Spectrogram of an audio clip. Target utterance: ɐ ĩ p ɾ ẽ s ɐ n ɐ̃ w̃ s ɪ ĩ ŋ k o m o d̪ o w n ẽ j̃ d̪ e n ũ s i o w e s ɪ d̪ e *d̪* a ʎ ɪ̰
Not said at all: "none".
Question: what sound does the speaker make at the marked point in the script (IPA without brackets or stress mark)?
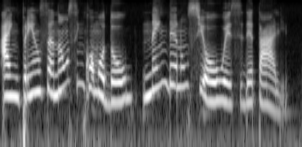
t̪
